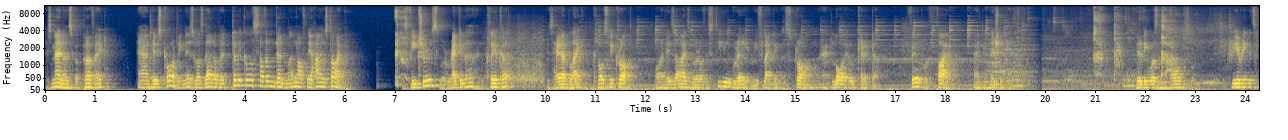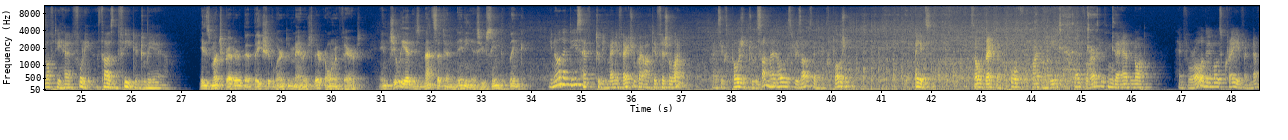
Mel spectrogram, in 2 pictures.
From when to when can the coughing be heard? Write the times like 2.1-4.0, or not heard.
6.6-7.6, 20.9-22.7, 44.2-45.8.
